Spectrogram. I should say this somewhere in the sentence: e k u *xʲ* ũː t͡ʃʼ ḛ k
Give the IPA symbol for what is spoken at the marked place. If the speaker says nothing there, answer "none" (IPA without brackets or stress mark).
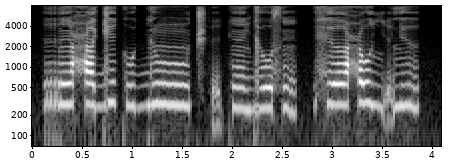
ɡʲ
